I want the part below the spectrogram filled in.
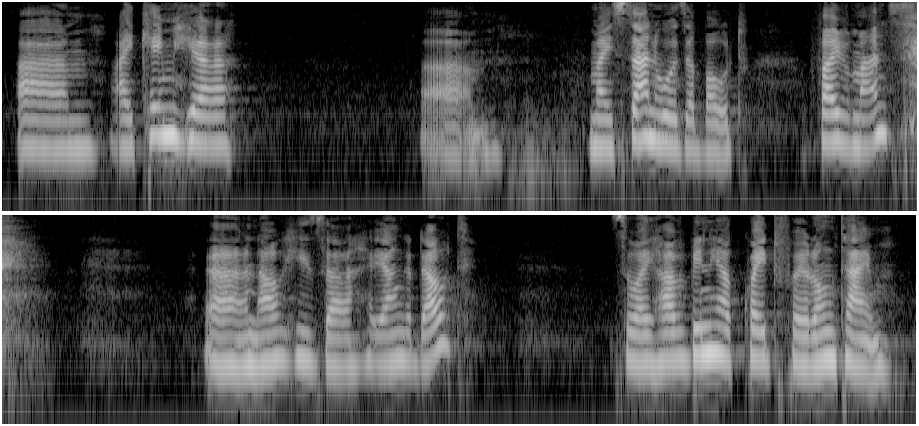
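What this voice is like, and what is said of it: Strong non-native accent. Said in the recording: “some people have difficulty with my accent”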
